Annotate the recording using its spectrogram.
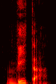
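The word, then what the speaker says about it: βήτα: Now Greek also add the change of the letter beta into in modern Greek it's pronounced vita. It's a labio dental fricative va.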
